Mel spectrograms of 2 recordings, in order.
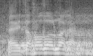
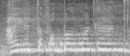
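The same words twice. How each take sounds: First: It is said in a curt, disrespectful tone. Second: It is said in a warm, respectful tone. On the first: The speaker does not honour the listener. The speaker calls it wrong. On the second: The speaker honours the listener. The speaker calls it right.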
